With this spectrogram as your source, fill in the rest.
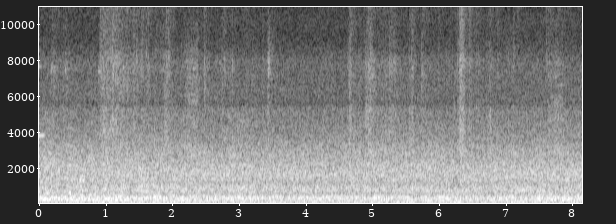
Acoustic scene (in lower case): subway station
